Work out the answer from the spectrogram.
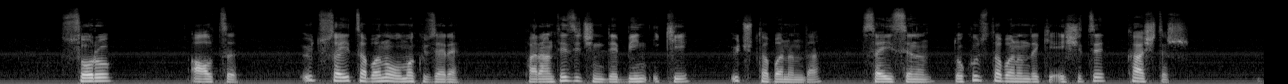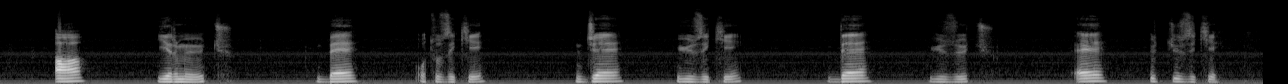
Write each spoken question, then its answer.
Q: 3 sayı tabanı olmak üzere parantez içinde 1002 3 tabanında sayısının 9 tabanındaki eşiti kaçtır?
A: Doğru cevap B şıkkı.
